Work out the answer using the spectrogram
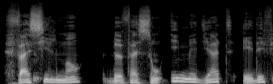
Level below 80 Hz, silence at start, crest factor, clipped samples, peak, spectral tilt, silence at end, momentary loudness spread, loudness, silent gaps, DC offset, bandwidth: -42 dBFS; 0.05 s; 18 dB; under 0.1%; -6 dBFS; -5 dB/octave; 0 s; 7 LU; -22 LUFS; none; under 0.1%; 18.5 kHz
